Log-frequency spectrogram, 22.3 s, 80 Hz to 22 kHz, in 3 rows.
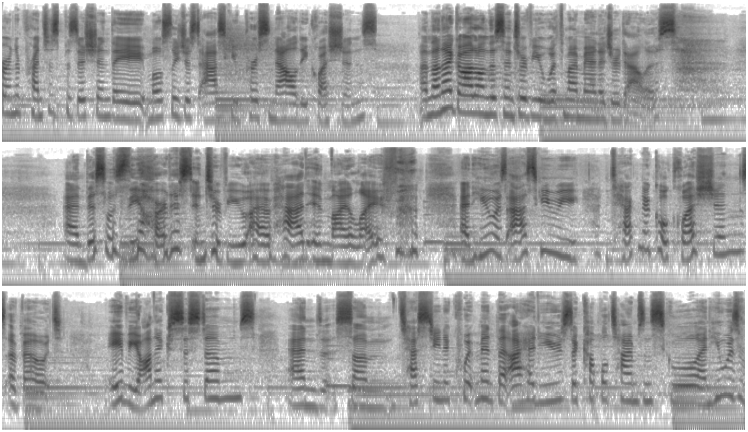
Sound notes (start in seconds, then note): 7.8 sighs; 11.7 laughs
